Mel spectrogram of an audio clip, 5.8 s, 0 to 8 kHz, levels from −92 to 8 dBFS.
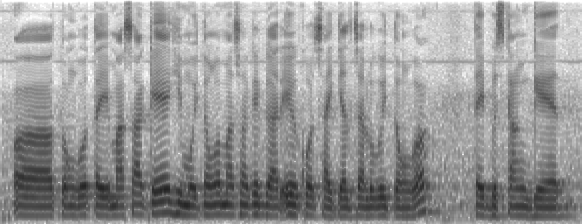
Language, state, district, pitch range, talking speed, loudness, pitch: Kokborok, Tripura, West Tripura, 120-130 Hz, 165 wpm, -13 LUFS, 125 Hz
